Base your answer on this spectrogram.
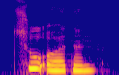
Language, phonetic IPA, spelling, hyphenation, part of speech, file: German, [ˈt͡suːˌʔɔʁdnən], zuordnen, zu‧ord‧nen, verb, De-zuordnen.ogg
- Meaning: 1. to categorize, to classify 2. to assign, to allocate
